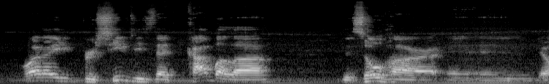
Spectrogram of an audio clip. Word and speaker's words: Kabbalah: question to myself I have downloaded a Caba cabala that's how you pronounce it cabala PDF it's a complete PDF written by a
